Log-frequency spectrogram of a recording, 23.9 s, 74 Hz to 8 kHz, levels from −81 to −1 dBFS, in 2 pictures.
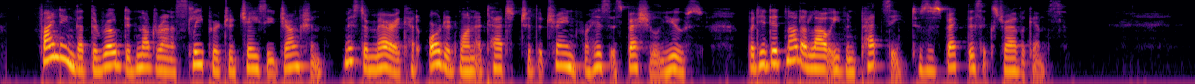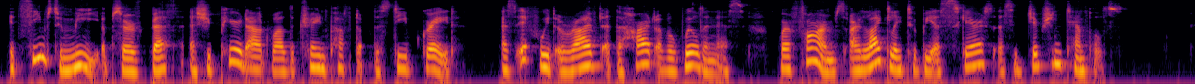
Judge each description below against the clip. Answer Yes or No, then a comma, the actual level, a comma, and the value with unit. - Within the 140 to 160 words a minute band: No, average, 190 wpm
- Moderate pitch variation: Yes, average, 4.7 semitones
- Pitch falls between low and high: Yes, medium, 175 Hz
